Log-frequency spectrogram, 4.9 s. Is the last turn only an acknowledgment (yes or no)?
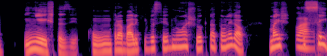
yes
